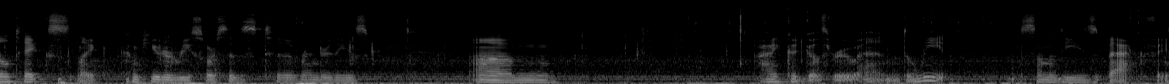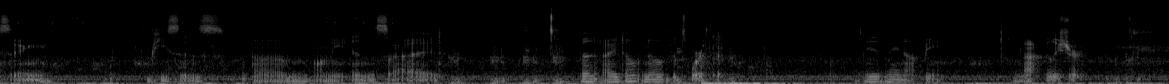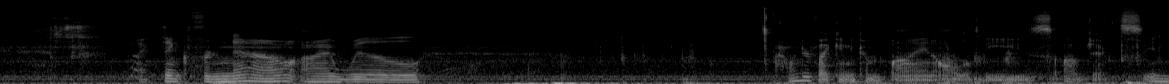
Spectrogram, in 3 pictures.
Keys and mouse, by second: 0.8-1.2 shift+middle drag, 3.0 click, 6.9 click, 7.5 click, 8.1-8.8 middle drag, 9.3 click, 9.5 click, 9.8 click, 10.1-10.6 middle drag, 11.3 click, 12.8-13.1 middle drag, 13.5 drag, 14.1-14.6 middle drag, 15.2 click, 15.6 click, 17.6-18.3 middle drag, 34.5 drag, 34.6 a.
